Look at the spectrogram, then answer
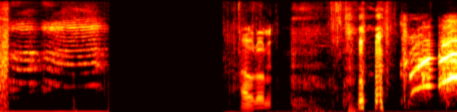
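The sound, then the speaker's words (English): A voice speaks briefly, then after a pause come high-pitched, wailing screams and shouts of children arguing upstairs about watching Peppa Pig, in short overlapping bursts, growing louder and shriller toward the end, with a bit of talk mixed in. “They're screaming their heads off.”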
